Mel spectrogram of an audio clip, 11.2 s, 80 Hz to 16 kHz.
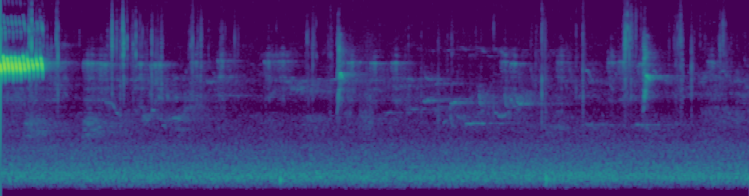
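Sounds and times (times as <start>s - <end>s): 
Eurasian blue tit trill: 0.0s - 0.7s
faint low background noise: 0.0s - 11.2s.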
